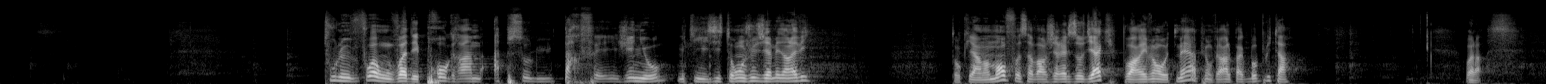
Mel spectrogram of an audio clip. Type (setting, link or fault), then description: setting, live audience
